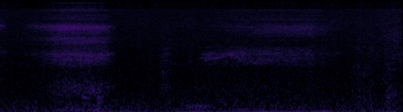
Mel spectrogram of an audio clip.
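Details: Gentle snoring from a sleeping cat: two soft, hissing breaths with a faint low rattle over a low background hum.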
